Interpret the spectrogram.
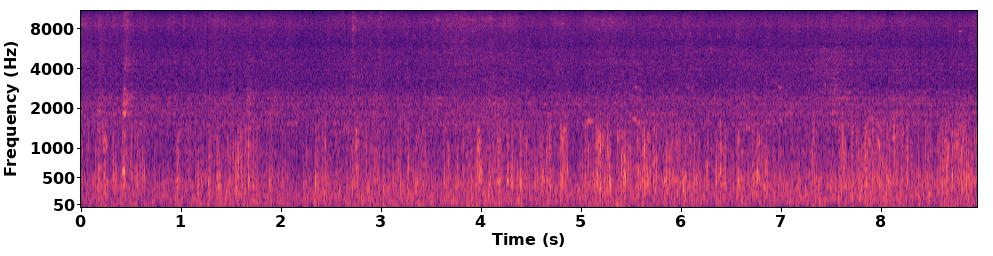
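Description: Indian Railways express passenger train running, a steady rumbling noise with faint irregular clatter, and wind buffeting the microphone.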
